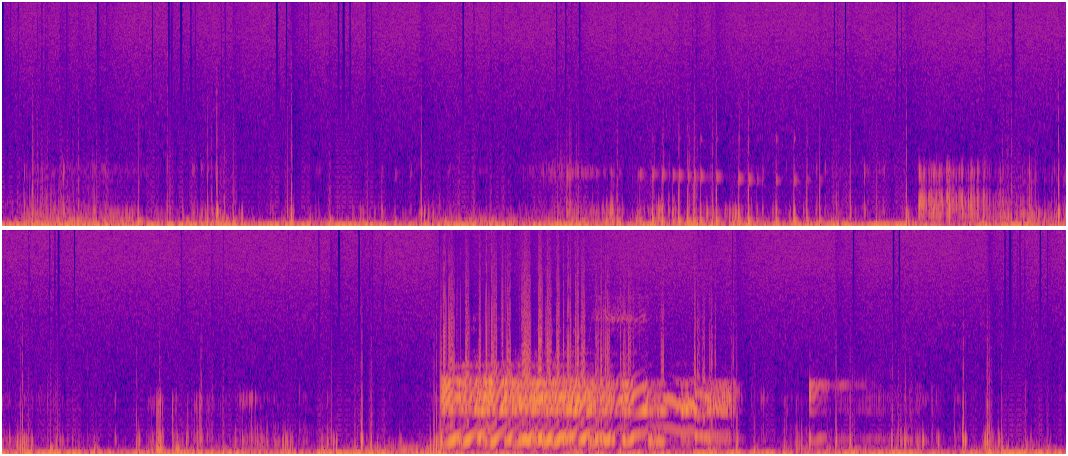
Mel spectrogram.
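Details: Stethoscope over the abdomen during a cola-and-Mentos session; watery sounds, stomach audible even near the heart: continuous low rumbling and gurgling with a louder bubbling stretch near the end; bowel sounds (borborygmi).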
